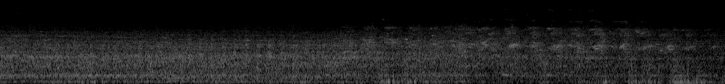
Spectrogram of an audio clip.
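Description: A train's wheels running on the rails as it passes, a steady rolling noise that begins to fade in the last second as it moves away.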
